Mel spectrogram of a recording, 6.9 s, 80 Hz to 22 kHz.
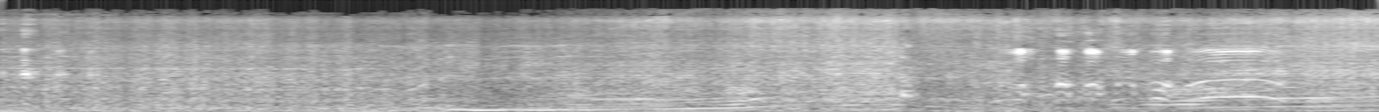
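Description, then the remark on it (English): A Porsche 911 engine roars as it accelerates hard, its loud droning pitch climbing in steady sweeps through the gears, with a rough, rumbling low end throughout. “And just, at the end of the day, it's just a Porsche 911, but I don't know, for some reason, this is just a crowd magnet everywhere it goes.”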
